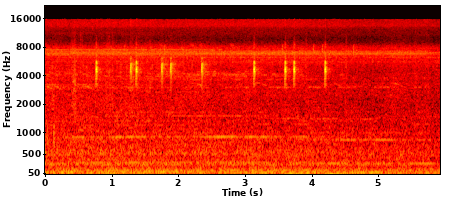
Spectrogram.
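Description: Short, high chirps of a small bird, often two in quick succession, repeating every half second to a second over a steady low rumble.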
